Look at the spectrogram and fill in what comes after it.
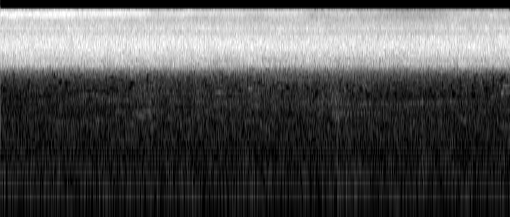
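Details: Cicadas singing in high summer on a school playground, a steady, dense, hissing high-pitched drone with no breaks, unchanging in loudness throughout.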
